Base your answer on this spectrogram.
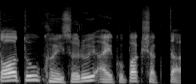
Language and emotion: Goan Konkani, neutral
